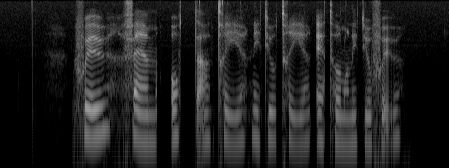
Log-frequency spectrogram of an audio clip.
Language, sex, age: Swedish, female, 28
